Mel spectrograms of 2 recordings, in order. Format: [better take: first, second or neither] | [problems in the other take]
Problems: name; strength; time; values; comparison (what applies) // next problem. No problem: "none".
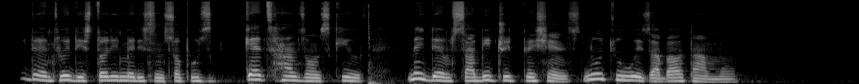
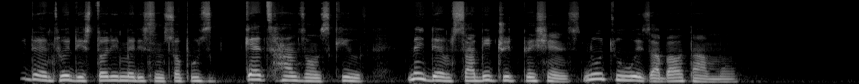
second | noise reduction (neural mask model Resemble Enhance denoiser)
